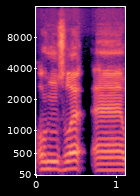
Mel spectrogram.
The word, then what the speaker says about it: Hunslet: Shout out to the Hunslet Club in Leeds. Big up Hunslet with a silent H.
